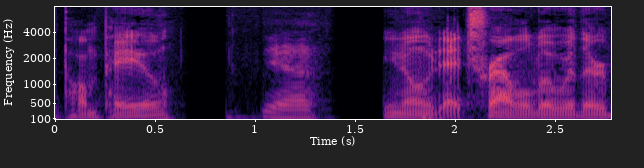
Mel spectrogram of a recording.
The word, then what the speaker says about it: Pompeo: How do you pronounce his name? Pompeo?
